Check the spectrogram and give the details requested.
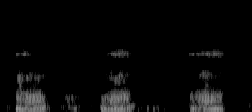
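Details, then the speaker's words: Sleeping dog gives quiet, grunting snores in a steady rhythm a few seconds apart, on a hot day after lots of exercise. Snoring. "yeah I don't know if you can hear my dog's snoring but it's hot she got a lot of exercise today"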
